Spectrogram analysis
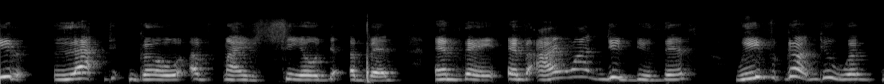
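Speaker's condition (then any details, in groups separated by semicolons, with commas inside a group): Cerebral palsy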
